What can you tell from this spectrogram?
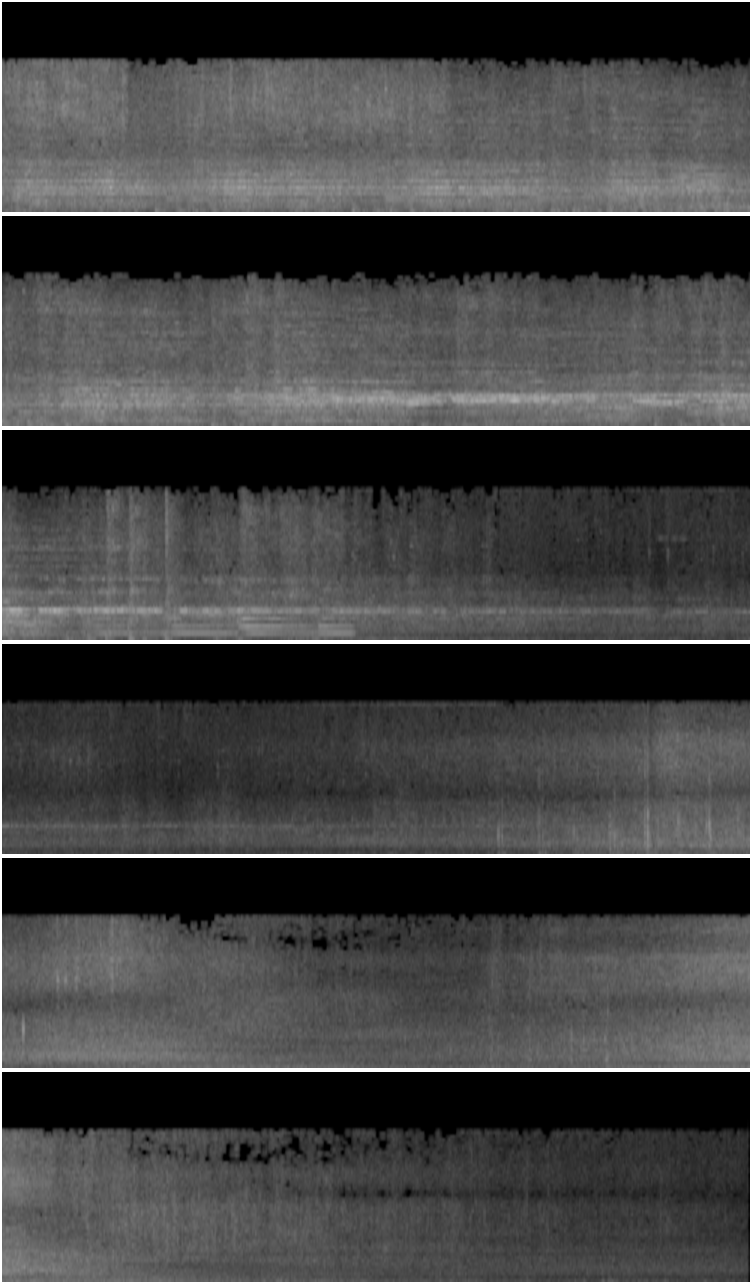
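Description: A passenger train runs past over the level crossing, its wheels clattering on the rails, with steady high ringing tones; the tones and the train noise cut off together about twelve seconds in. After that, two cars drive over the crossing one after the other, their engines swelling up and fading.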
